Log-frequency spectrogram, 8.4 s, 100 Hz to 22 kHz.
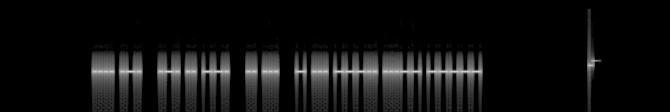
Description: Morse code, heard as a keyed tone, about 34 wpm, 700 Hz. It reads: HR RIG IS TS830
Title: Common QSO Phrases 35wpm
